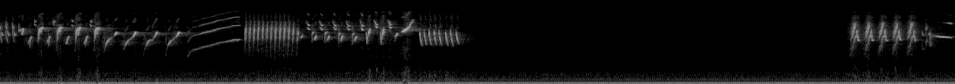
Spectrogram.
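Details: Khalwi-style song of a European goldfinch (Noir), without faults: rising liquid twitters, a rasping buzzy section, then rapid bright trills; after several silent seconds a short buzzy trill returns.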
